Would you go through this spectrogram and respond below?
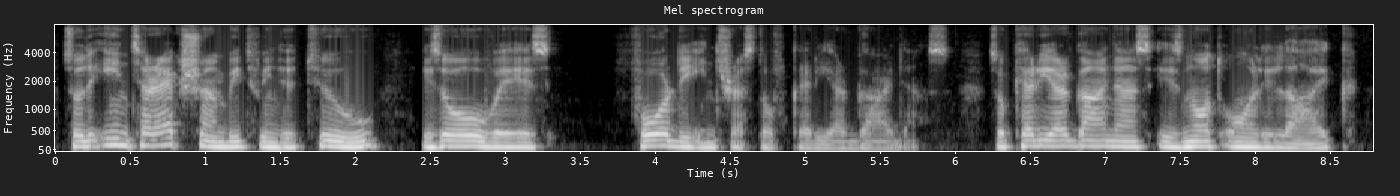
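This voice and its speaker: A man with a Hungarian accent giving an academic conference lecture in halting, hesitant phrasing that often repeats words. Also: medium pitch, a little mellow, no room sound, dull audio. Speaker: conference presenter, career guidance expert.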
